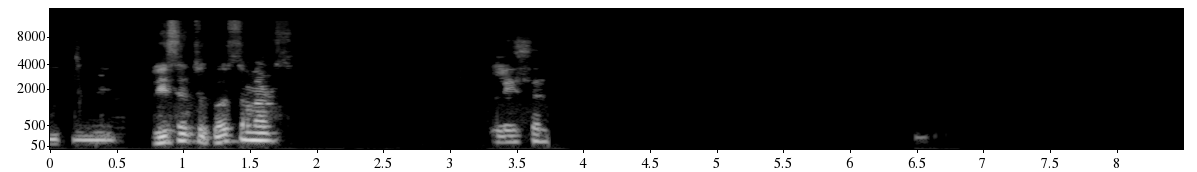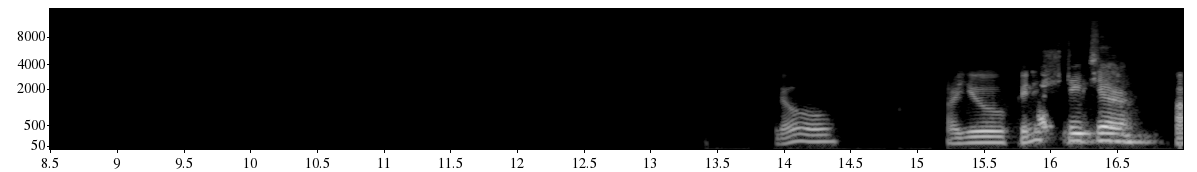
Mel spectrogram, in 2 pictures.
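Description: A man speaks calmly through an online call, in short bursts with long pauses.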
